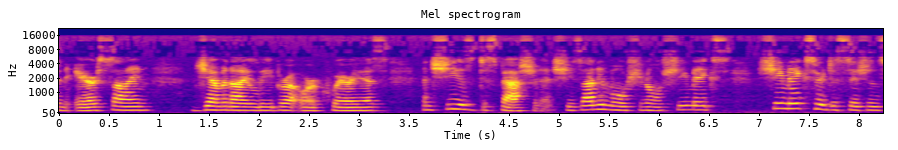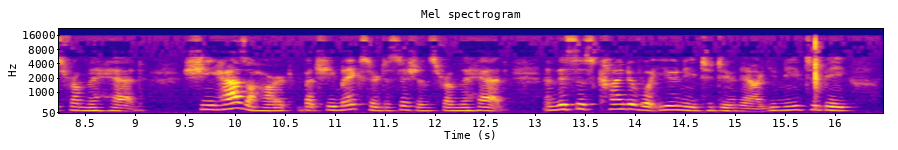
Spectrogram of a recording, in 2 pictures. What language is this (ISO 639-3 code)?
eng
